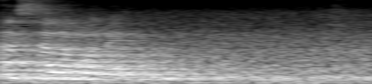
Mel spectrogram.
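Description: A woman speaks briefly and calmly, close by.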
